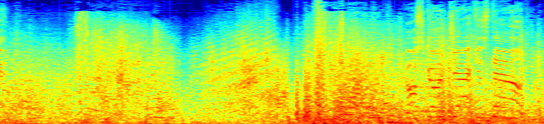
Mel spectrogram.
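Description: Heavy gunfire and booming blasts fill a Call of Duty: Infinite Warfare firefight, a dense continuous barrage of shots and explosions up close, with faint voices underneath.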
